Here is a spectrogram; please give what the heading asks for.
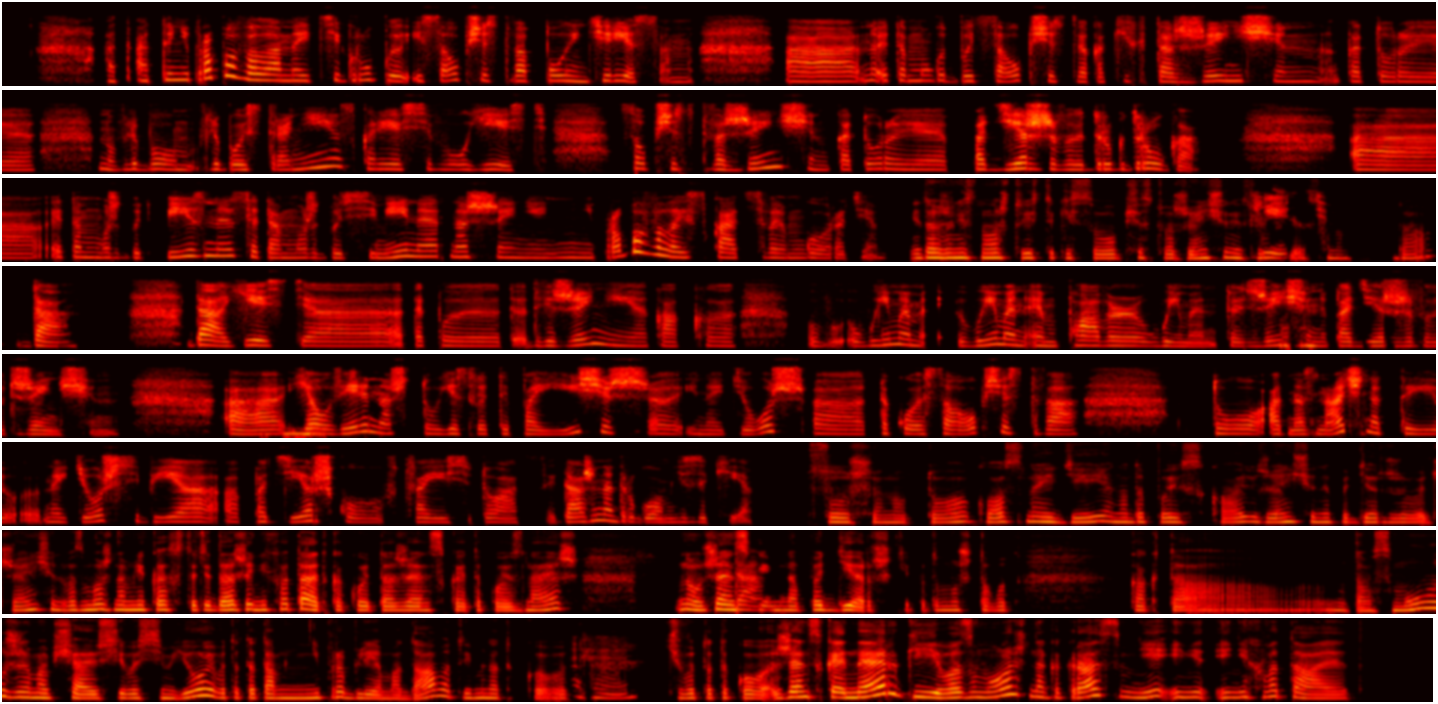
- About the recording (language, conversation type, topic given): Russian, advice, Как справиться с одиночеством и тоской по дому после переезда в новый город или другую страну?
- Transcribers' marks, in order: in English: "Wo womem Women Empower Women"; "women" said as "womem"; other noise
